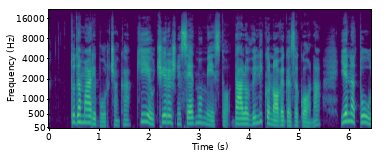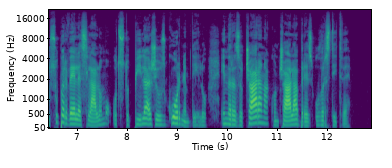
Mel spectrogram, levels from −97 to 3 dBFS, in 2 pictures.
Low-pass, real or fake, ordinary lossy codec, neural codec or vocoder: none; real; none; none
